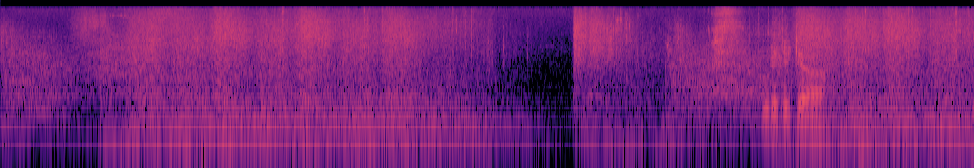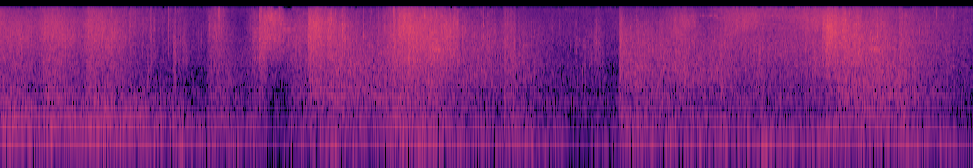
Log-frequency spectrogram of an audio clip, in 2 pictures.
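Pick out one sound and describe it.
Fire roars in loud, rumbling bursts.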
